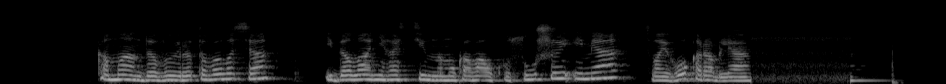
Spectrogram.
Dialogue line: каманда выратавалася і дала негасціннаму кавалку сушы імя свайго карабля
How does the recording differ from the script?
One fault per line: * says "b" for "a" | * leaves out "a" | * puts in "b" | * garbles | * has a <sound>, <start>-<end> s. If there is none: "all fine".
all fine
